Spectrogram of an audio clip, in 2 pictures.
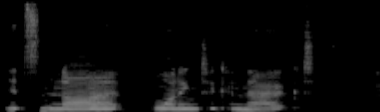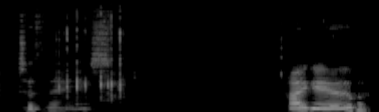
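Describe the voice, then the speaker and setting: A woman's voice: fairly high pitch, fairly even intonation, extremely slow, long pauses, smooth. A young woman streamer chatting casually while setting up her stream. She is laid-back, laughs often and swears freely.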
